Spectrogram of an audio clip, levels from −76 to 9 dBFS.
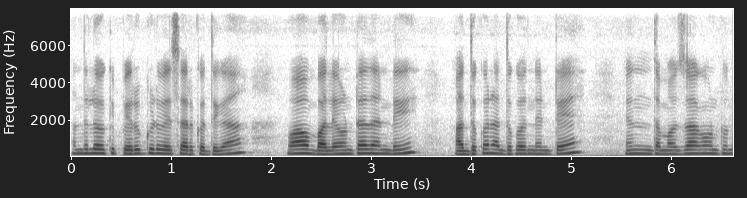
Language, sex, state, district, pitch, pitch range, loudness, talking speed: Telugu, female, Andhra Pradesh, Anantapur, 205 Hz, 195-220 Hz, -18 LUFS, 125 wpm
